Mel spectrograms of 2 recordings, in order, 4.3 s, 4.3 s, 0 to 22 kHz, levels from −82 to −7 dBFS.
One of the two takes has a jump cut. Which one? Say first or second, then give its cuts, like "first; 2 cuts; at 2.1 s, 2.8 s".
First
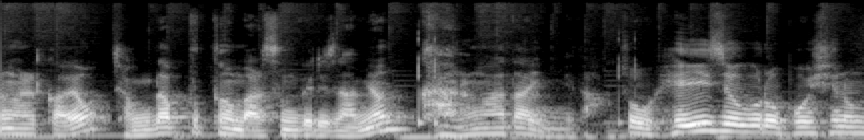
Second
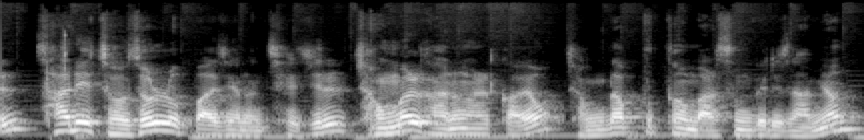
first; 1 cut; at 3.1 s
